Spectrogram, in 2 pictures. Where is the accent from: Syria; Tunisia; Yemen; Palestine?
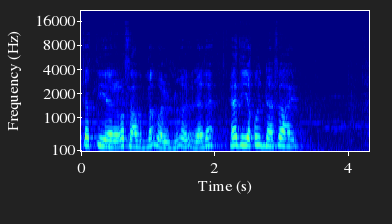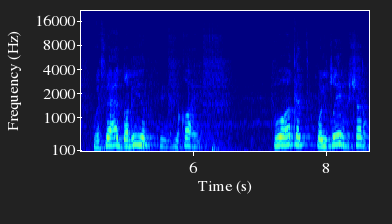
Syria; عندما قام الانفصال عندنا في سوريا منذ 50 سنة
